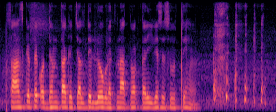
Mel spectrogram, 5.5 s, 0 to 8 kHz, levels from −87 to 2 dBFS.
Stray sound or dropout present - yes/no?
yes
